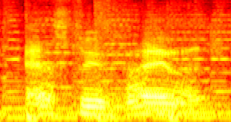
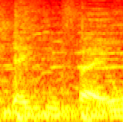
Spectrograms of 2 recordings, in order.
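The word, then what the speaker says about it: étouffée: Sometimes a person's first visit here can be a little challenging on Cajun pronunciation. I want some etouffee, crawdads. What Bubba's trying to say is crawfish etouffee, one of our most popular Cajun dishes.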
